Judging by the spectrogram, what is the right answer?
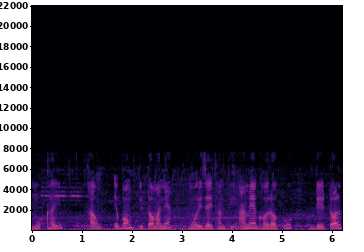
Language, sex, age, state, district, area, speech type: Odia, female, 18-30, Odisha, Balangir, urban, spontaneous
